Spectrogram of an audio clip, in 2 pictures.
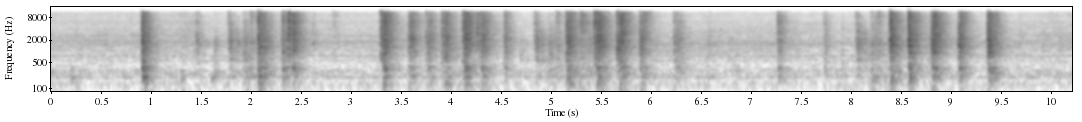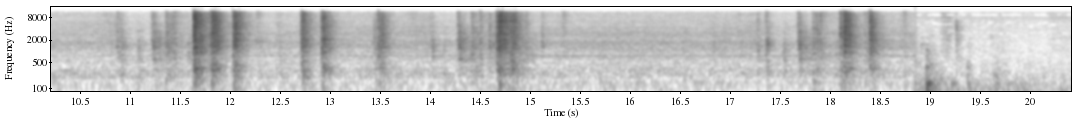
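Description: Multifunction printer running: a faint steady hum under clusters of quick, sharp mechanical clicks and clacks, several a second, coming in bursts; it stops suddenly about a second before the end.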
